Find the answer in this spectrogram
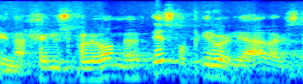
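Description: A man speaking steadily into a podium microphone, in continuous monologue.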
